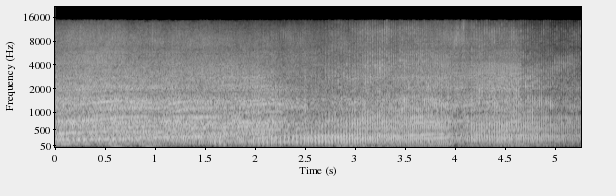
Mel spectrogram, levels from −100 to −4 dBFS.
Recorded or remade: remade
